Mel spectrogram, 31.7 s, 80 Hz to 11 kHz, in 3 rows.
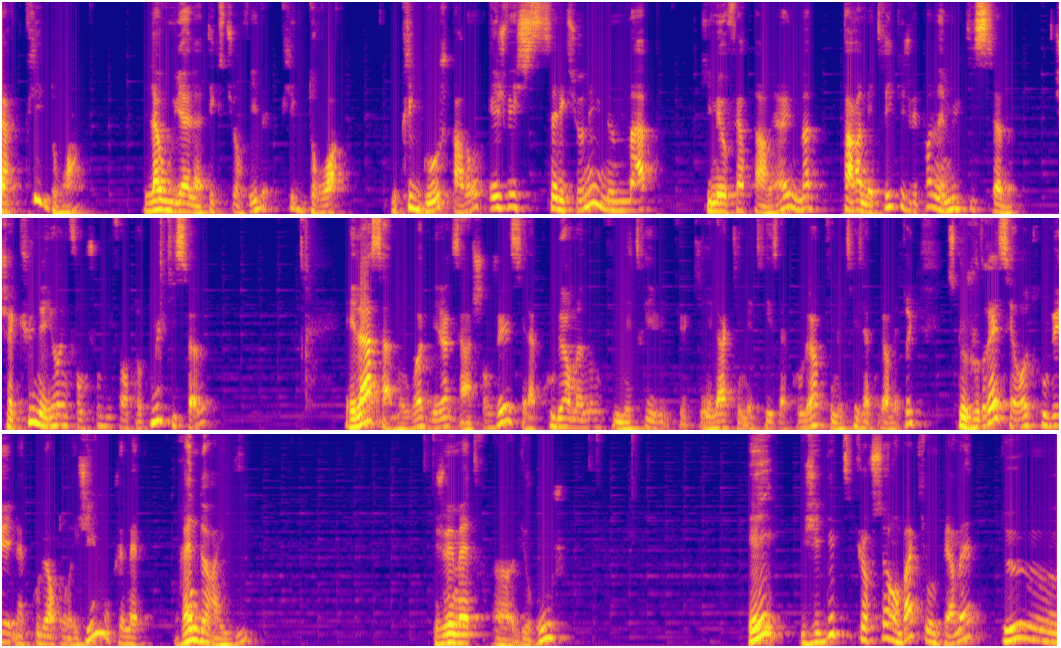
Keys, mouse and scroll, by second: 0.2 click, 2.5 right click, 7.4 middle click, 7.4 scroll, 7.4 scroll down 9, 9.5 scroll, 12.2 click, 12.2 scroll down 10, 16.2 click, 17.7 click, 18.8 click, 22.0 click, 23.5 click, 25.4 click, 29.3-30.6 drag, 31.0 click.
